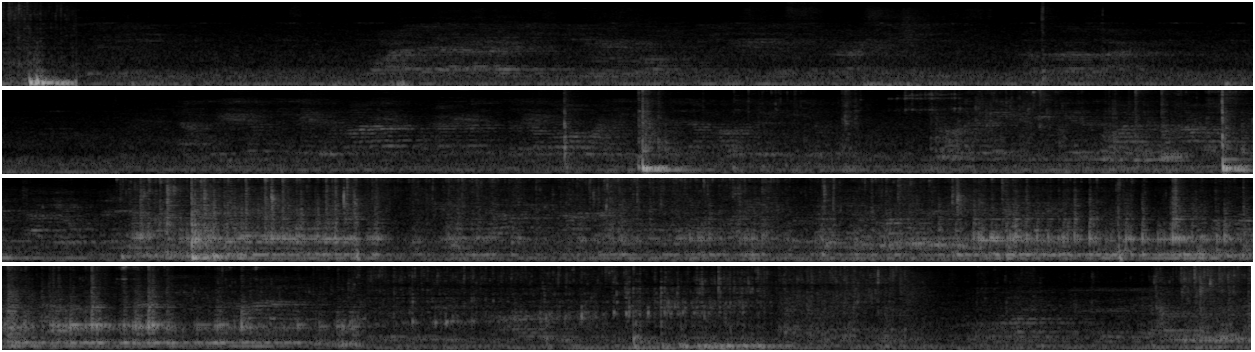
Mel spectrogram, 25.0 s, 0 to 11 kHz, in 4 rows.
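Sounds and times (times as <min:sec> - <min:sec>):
tap water splashing into sink: 0:12.3 - 0:20.8.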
